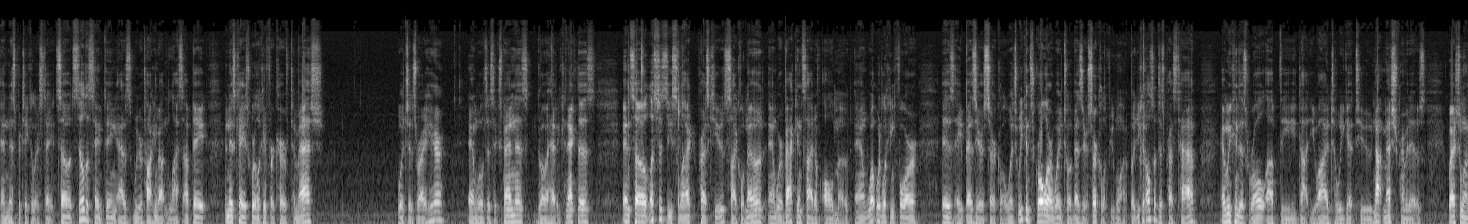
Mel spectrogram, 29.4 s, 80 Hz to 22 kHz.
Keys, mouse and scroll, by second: 3.6 scroll down 1, 6.0-6.5 scroll down 1, 6.5 scroll up 1, 7.3 scroll down 1, 8.1 click, 8.1 click, 11.0 middle click, 11.3 scroll down 1, 12.7 alt+a, 13.5 q, 14.0 click, 14.4 scroll up 1, 15.3 scroll up 1, 16.0 scroll up 1, 16.8 scroll up 1, 19.9 scroll up 1, 20.4 scroll up 1, 21.1 scroll up 1, 21.7 scroll up 1, 23.9 scroll up 1, 24.7 scroll up 1, 27.7 scroll down 1, 28.5 scroll up 1.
